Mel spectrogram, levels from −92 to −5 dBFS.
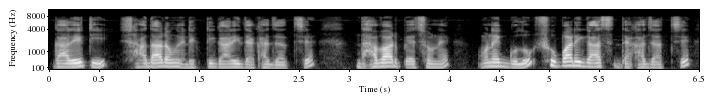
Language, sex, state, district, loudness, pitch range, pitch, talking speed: Bengali, male, Tripura, Dhalai, -22 LUFS, 130-155 Hz, 140 Hz, 130 wpm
